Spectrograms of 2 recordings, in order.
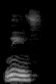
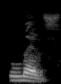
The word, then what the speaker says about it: live: Instead of saying live, you're pronouncing that short I like an E. And so what are you saying? Well, you're saying leave. Bye-bye, leave. I leave in Madrid. It makes no sense at all. I live in Madrid. Live. Live. Not leave.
